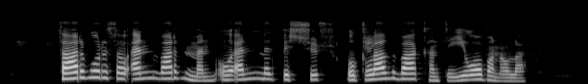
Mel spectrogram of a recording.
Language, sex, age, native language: Icelandic, female, 30-39, Icelandic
